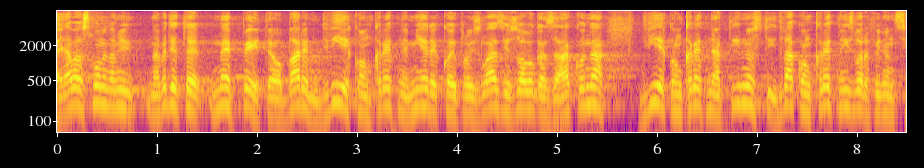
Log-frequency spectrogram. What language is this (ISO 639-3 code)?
hrv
